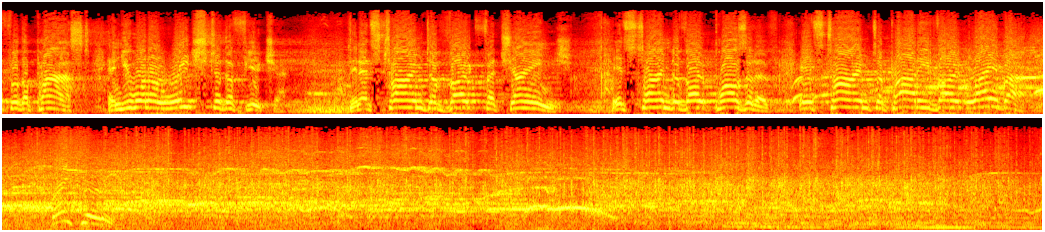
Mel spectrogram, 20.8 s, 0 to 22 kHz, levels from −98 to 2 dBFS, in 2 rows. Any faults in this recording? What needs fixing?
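Two brief smeared, noisy blips break the sound, at 15.98 s and from 17.58 to 17.60 s: tonal content momentarily turns to a hissy wash before recovering. These are lost LE Audio frames. The LC3 decoder filled each gap by repeating the last spectrum with random signs, about 10 ms at the first point and 20 ms at the second, which fits one and then two missing 10 ms frames. To prevent this, strengthen the Bluetooth link with a shorter range, less 2.4 GHz interference, or more retransmission headroom.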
